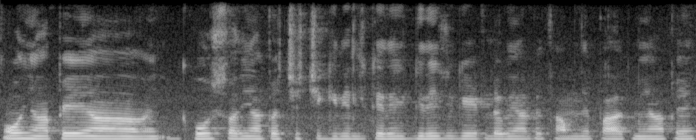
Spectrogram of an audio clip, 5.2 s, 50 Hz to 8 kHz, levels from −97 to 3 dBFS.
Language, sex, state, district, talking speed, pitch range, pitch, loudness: Hindi, male, Haryana, Rohtak, 220 wpm, 145-150 Hz, 145 Hz, -18 LUFS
